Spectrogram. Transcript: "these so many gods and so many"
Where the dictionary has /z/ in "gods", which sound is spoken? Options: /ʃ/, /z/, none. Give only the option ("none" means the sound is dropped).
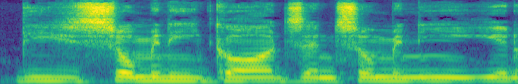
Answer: /z/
